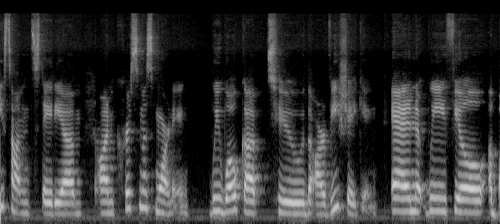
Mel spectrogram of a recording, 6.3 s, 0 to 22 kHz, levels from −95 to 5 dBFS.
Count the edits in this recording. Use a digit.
1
